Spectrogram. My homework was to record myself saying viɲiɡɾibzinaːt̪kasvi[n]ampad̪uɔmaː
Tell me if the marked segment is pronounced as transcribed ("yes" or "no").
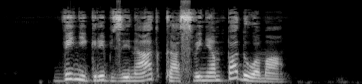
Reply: no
